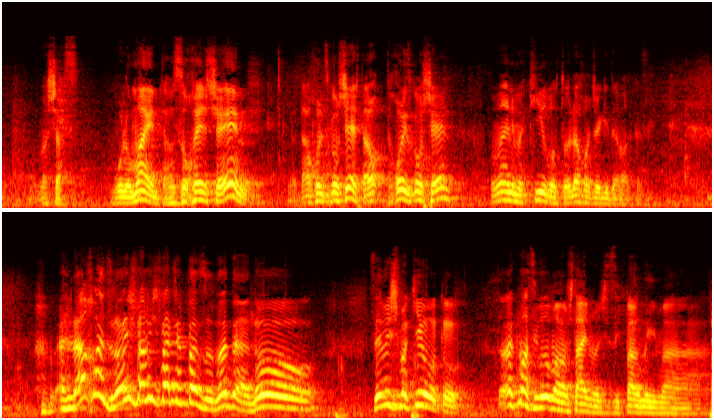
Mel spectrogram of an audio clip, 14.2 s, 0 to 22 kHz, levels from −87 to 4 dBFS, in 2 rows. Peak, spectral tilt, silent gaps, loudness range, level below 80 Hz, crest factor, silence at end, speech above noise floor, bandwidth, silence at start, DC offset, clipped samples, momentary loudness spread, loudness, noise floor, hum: -2 dBFS; -7 dB/octave; none; 5 LU; -42 dBFS; 14 dB; 0 s; 20 dB; 9.4 kHz; 0 s; under 0.1%; under 0.1%; 20 LU; -17 LUFS; -37 dBFS; none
